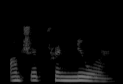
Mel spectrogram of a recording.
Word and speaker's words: entrepreneur: the very last example this little red line indicates which syllable is stressed so the syllable after the red line is the stressed syllable entrepreneur so you can always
